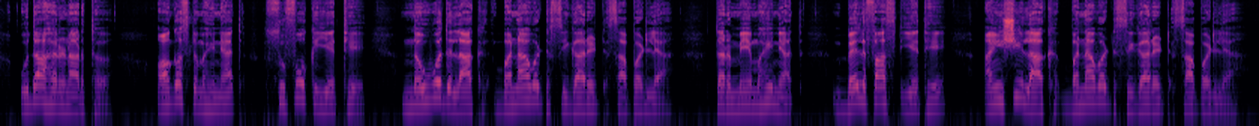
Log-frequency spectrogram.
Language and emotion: Marathi, neutral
